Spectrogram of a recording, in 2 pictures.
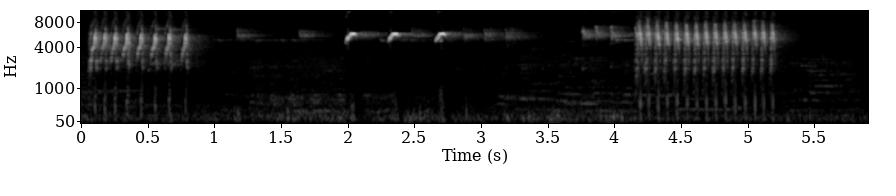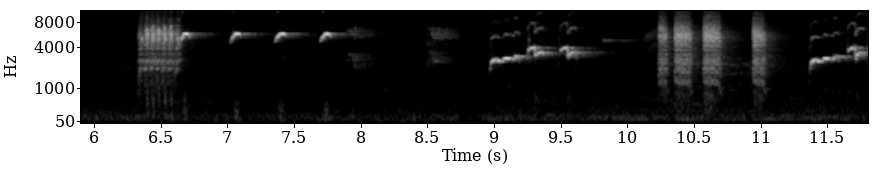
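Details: Straw-headed bulbul delivering short thin whistled notes in quick series, broken by dense buzzy bursts and ending with rising and falling chirped phrases.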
